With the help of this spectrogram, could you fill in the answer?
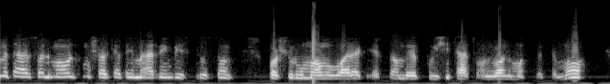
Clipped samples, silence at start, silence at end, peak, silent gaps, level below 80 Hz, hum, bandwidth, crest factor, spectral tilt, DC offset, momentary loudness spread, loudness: under 0.1%; 0 s; 0.25 s; 0 dBFS; none; -56 dBFS; none; 7.8 kHz; 14 dB; -6 dB/octave; 0.8%; 9 LU; -15 LUFS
